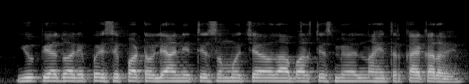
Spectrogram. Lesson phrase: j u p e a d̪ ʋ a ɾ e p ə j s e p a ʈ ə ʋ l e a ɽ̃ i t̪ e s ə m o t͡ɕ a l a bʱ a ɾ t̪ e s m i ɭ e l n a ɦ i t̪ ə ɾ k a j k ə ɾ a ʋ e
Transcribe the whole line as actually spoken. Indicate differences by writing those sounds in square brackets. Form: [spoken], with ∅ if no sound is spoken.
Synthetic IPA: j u p [i] a d̪ ʋ a ɾ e p ə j s e p a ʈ ə ʋ l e a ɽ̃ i t̪ e s ə m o t͡ɕ a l a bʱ a ɾ t̪ e s m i ɭ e l n a ɦ i t̪ ə ɾ k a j k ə ɾ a ʋ e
